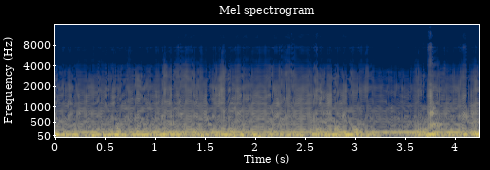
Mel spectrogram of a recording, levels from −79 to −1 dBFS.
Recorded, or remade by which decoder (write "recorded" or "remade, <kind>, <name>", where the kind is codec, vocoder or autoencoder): remade, vocoder, BigVGAN v2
